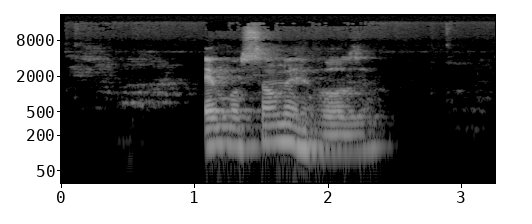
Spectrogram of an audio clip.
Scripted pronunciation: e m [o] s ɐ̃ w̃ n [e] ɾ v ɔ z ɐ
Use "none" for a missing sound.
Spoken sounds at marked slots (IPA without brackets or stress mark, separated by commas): o, e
